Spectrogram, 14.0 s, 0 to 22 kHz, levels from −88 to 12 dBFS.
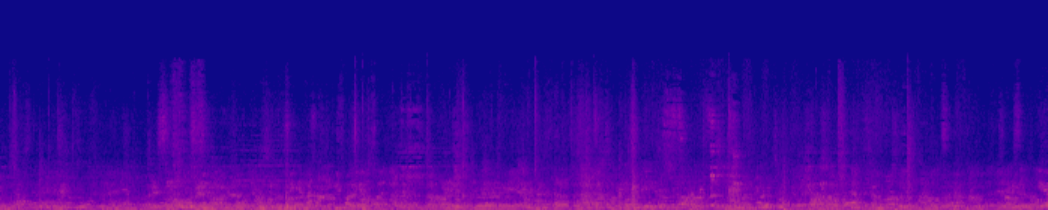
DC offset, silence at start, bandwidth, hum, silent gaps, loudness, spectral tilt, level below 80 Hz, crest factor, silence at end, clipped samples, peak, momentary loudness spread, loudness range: under 0.1%; 0 s; 16 kHz; none; none; -45 LUFS; -4.5 dB/octave; -58 dBFS; 16 dB; 0 s; under 0.1%; -28 dBFS; 5 LU; 1 LU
